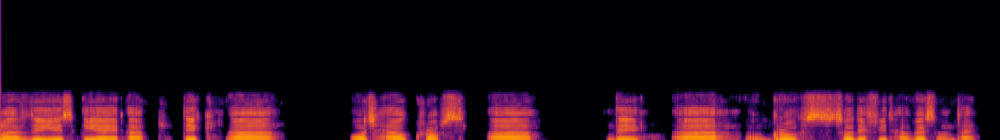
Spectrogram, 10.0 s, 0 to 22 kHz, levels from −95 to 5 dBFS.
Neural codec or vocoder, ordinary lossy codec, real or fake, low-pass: codec, 16 kHz, 4.8 kbps, FACodec; Opus, 24 kbps; fake; 7.2 kHz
